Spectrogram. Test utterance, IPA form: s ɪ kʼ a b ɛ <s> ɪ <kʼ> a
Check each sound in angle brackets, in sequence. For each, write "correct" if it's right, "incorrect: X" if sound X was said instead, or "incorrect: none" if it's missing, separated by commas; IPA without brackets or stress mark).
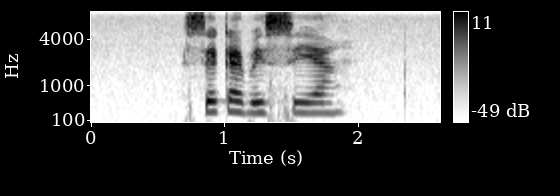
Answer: correct, incorrect: none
